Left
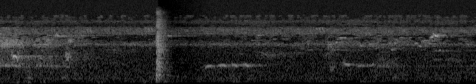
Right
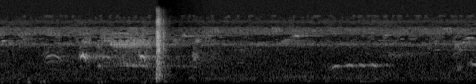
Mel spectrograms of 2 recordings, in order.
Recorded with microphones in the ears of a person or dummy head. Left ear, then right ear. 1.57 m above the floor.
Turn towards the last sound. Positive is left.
turn(degrees=-15)  # may be behind; listen again after turning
